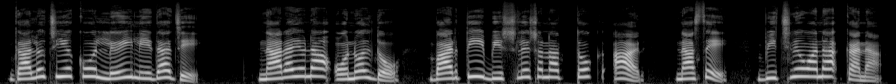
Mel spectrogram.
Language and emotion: Santali, neutral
